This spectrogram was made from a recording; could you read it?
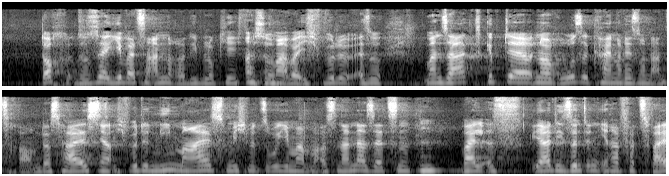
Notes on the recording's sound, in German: Herzlich Willkommen zu der ersten Live-on-Stage Folge von „4 Brüste für ein Halleluja“! Waren zu Gast auf einer Live-Podcast Bühne und für all diejenigen die nicht in Berlin dabei waren, haben wir natürlich die Live-Session für Euch aufgenommen.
